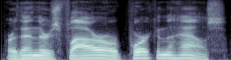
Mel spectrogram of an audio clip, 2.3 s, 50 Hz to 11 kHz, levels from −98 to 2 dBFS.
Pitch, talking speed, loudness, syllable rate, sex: 120 Hz, 235 wpm, -16 LUFS, 5.1 syllables/s, male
